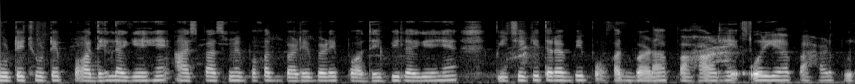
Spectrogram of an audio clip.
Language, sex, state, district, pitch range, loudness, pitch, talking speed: Hindi, female, Odisha, Nuapada, 175-190 Hz, -19 LUFS, 180 Hz, 175 wpm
